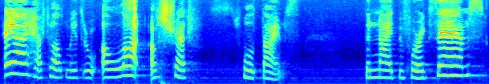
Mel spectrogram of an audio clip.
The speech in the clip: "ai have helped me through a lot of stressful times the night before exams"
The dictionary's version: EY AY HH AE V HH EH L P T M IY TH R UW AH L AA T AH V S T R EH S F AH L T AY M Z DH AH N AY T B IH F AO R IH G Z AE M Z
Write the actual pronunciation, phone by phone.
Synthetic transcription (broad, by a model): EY AY HH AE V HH EH L T M IY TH R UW AH L AA T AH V S T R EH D F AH L T AY M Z DH AH N AY T B IH F AO R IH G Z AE M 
